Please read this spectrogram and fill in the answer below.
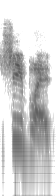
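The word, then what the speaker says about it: Tshiebwe: It's Sheboy. T silent. Is that okay? It's Sheboy. I thought it was Sheboy, but the commentators, when the game I was watching the other day, just said Sheboy.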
